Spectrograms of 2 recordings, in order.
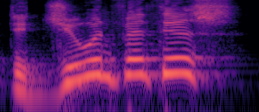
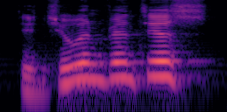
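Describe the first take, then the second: First: It sounds excited and supportive. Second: It sounds suspicious and hostile.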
